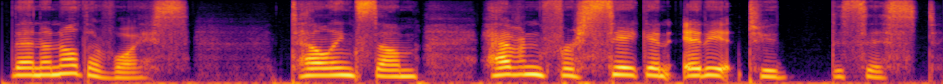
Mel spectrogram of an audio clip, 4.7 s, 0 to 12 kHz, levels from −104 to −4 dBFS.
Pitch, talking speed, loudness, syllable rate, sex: 240 Hz, 125 wpm, -18 LUFS, 5.8 syllables/s, female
